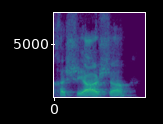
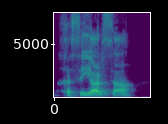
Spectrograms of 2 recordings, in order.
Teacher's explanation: the fact that Greek doesn't have a sh sound resulted in the sh of Khashiyarsha becoming Khasiyarsa, and then the kha was represented in Greek with the letter chi, which is an X letter, which is how the X came into English.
